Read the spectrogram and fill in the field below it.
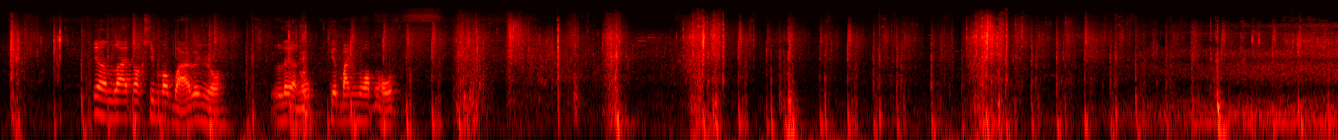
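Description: Footsteps thud rapidly on wooden floors and dirt.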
